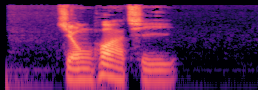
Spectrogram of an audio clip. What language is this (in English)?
Min Nan Chinese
